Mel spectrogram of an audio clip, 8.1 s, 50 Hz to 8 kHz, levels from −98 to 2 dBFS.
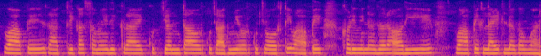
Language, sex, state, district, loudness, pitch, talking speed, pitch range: Hindi, female, Chhattisgarh, Raigarh, -29 LUFS, 215 Hz, 215 wpm, 210-220 Hz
